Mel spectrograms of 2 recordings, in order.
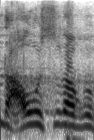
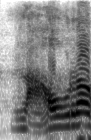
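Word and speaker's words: Laos: 거예요 왜 그런가 봤더니 l a o 이게 라우스 아아 그게 우리는 라스라 읽지요 근데 그들 자신은 맨 마지막에 있는를 무음이라 그래 가지고 발음을 안 한대요 그래서 그냥 라오라 그래요 프랑스의 파리도 par 잖아요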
